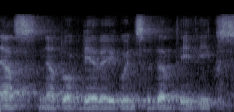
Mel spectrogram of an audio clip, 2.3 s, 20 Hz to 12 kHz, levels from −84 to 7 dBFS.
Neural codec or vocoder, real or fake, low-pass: none; real; 7.2 kHz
